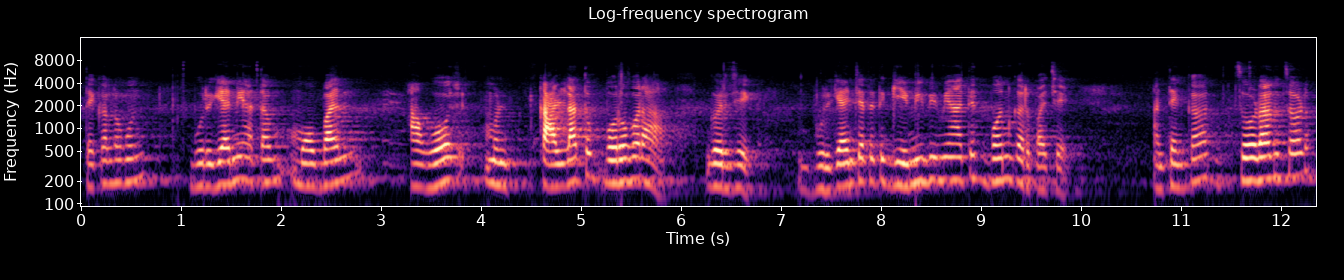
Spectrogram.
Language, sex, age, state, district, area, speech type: Goan Konkani, female, 45-60, Goa, Murmgao, rural, spontaneous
